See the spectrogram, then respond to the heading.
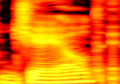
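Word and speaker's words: Gaoled: Like when you would see Gowler, right? Uh-huh. That's Jailer. That's like the old English spelling of jailer. – Sure. That makes sense. – I think it's actually pronounced jailed, and there's a picture of a jail on there's like medieval style artwork on there too.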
